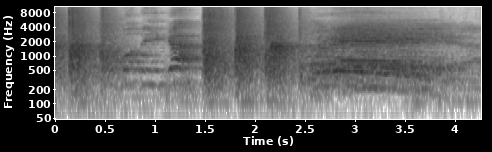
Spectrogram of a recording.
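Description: Children in a classroom performing a counted clapping routine, several loud unison claps in a rhythmic sequence, close and punchy, followed by voices chanting and murmuring.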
